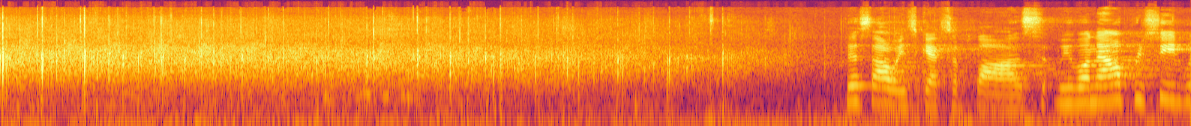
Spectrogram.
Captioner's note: applause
